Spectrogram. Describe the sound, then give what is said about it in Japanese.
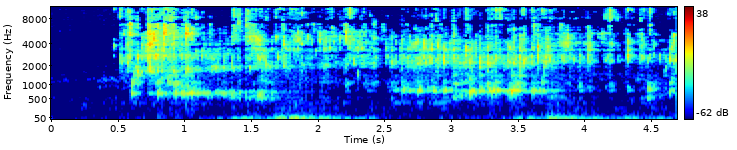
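Cold brew coffee being poured into a container, a steady splashing trickle that starts after a brief pause and continues unbroken to the end, moderately loud with no voices. “えー、水出しコーヒーを注ぎます。”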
